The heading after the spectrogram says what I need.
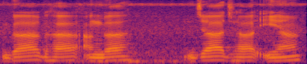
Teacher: जिन ध्वनियों के उच्चारण में स्वर तंत्रियों में कंपन हो उसे घोष ध्वनि कहते हैं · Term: घोष ध्वनियाँ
